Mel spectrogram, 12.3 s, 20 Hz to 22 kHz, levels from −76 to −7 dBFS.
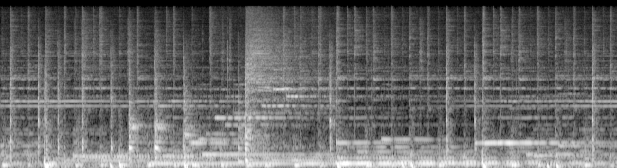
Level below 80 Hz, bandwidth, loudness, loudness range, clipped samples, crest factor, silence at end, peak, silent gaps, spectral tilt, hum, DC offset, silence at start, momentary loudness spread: -24 dBFS; 19.5 kHz; -14 LUFS; 2 LU; under 0.1%; 14 dB; 0 s; 0 dBFS; none; -5 dB/octave; none; under 0.1%; 0 s; 6 LU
